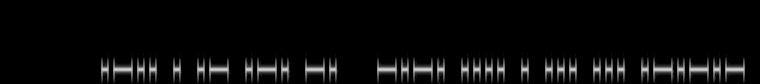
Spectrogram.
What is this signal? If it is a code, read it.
Morse code, heard as a keyed tone, about 20 wpm, 700 Hz. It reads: LEARN CHESS.
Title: Easy Sentences with Hints - 20wpm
